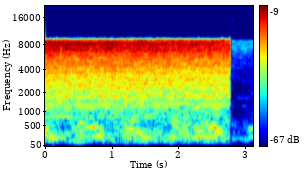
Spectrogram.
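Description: Beef chow mein with celery, onions and leek frying in a pan while being stirred, giving a steady, loud broadband sizzle and hiss that holds for nearly three seconds and then cuts off abruptly.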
